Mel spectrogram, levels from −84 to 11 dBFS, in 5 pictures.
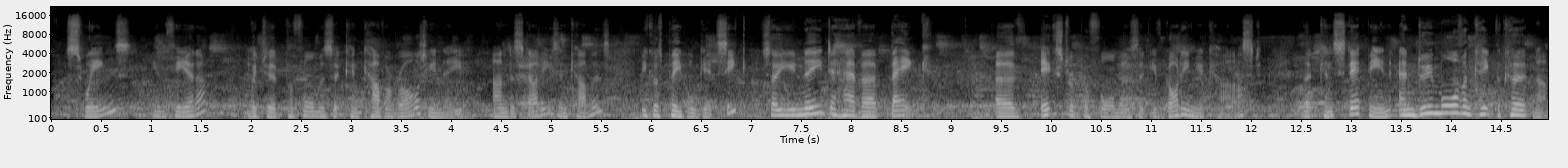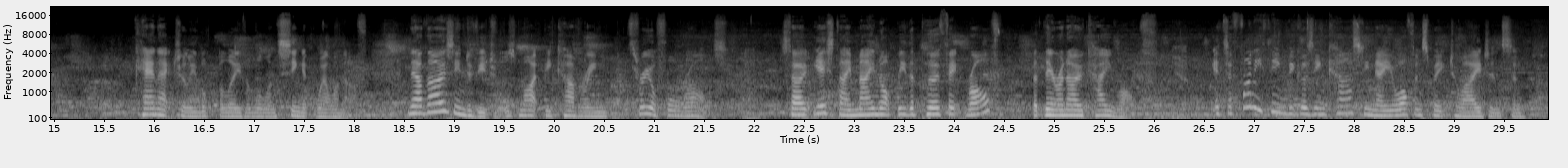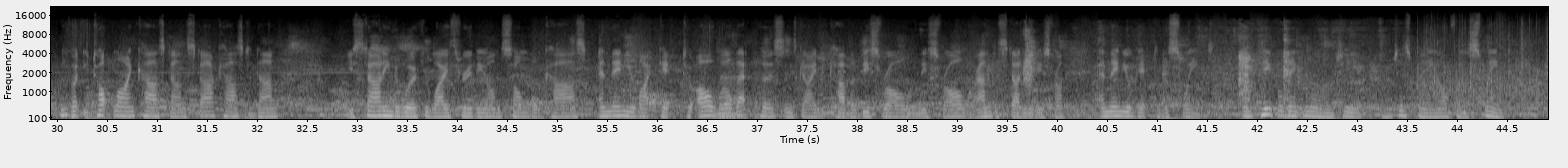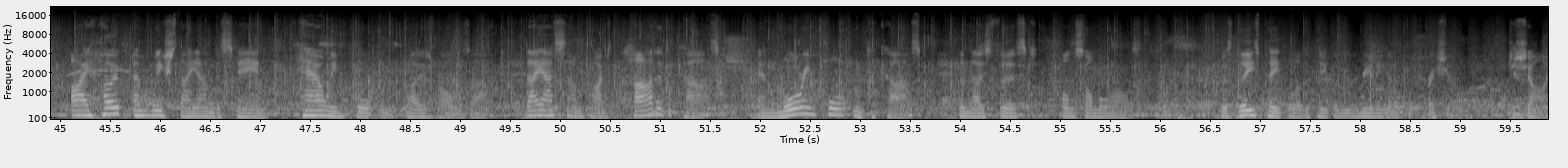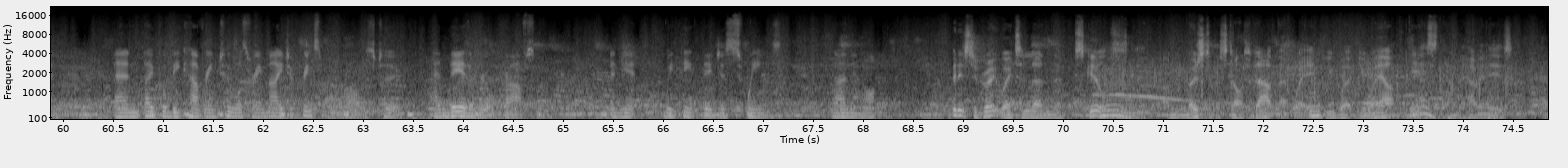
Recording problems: murmuring crowd; loud; throughout; 7 dB below the speech

